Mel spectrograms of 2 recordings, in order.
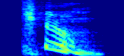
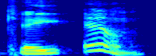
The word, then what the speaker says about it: km: is a biliteral sign combining the hieroglyphs for the crocodile skin and the ow which together produce the sound Kim or the sound km this combination is associated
